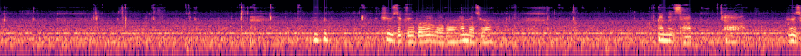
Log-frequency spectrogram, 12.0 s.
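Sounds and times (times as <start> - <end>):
person chewing: 0.0 - 5.7, 7.5 - 9.9
steady low hum: 0.0 - 12.0
mouth clicks and smacks: 5.3 - 5.7.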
